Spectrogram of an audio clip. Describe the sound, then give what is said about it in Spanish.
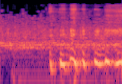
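A voice shouts somewhere in the background. It's a wavering, drawn-out cry that starts partway through and carries on to the end, over a steady hiss of room noise. “Escuché grito de alguien.”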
